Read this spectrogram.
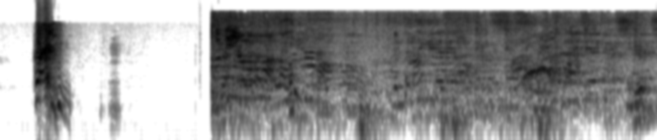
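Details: Single sharp sneeze from a K-pop idol, then a brief quiet sound, followed by loud speech and music in a large room; a sneeze.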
